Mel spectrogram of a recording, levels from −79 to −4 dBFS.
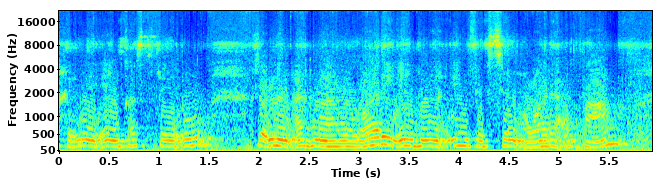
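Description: From start to finish, the speech carries a harsh, buzzy distortion. The fault is a stuck bit, likely from a faulty data line or converter. About half the samples shift by a step of about -25 dBFS. Pauses fill with noise.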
